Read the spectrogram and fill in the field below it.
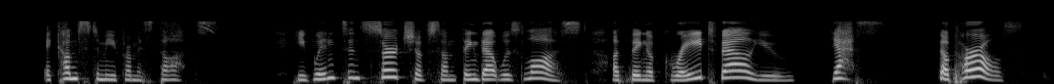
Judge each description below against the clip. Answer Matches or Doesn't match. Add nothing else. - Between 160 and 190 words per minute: Doesn't match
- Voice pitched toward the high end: Matches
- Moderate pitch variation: Doesn't match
